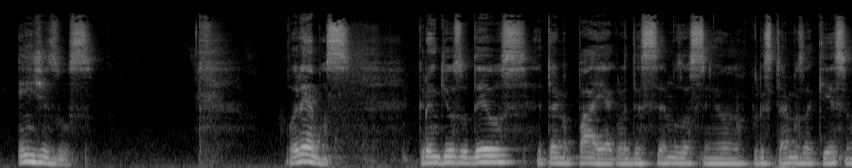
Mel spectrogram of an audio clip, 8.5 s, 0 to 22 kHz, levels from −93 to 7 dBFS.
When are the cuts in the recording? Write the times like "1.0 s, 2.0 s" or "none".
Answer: 2.8 s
